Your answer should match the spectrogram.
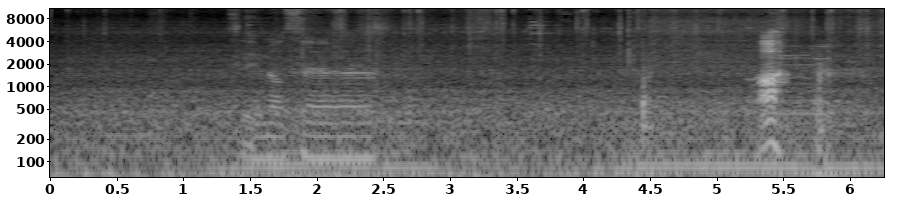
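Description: Low steady rumble of a vehicle driving slowly over grass, picked up by a camera on its bonnet, with brief voices about two seconds in and again near the end.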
